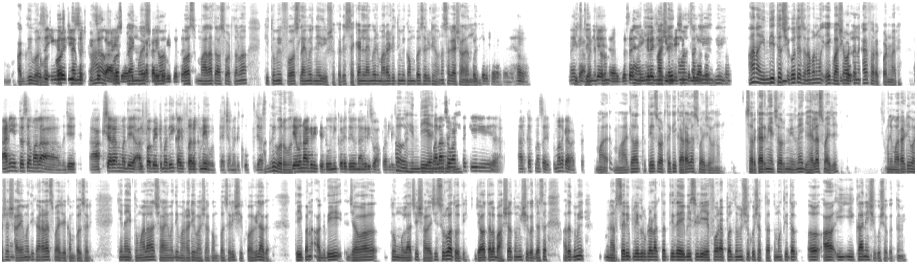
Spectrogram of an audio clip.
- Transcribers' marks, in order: other noise; tapping; in English: "अल्फाबेटमध्येही"; in English: "ए फॉर अ‍ॅपल"
- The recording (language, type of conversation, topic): Marathi, podcast, तुम्हाला कधी असं वाटलं आहे का की आपली भाषा हरवत चालली आहे?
